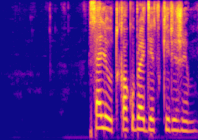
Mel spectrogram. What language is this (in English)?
Russian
